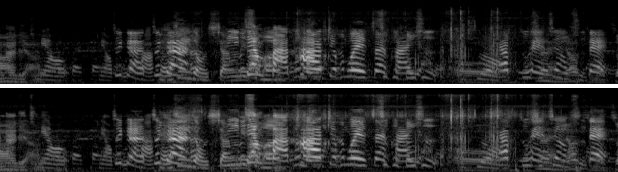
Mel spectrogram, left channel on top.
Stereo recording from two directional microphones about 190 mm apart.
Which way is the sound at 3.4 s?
50° left (ahead or behind).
